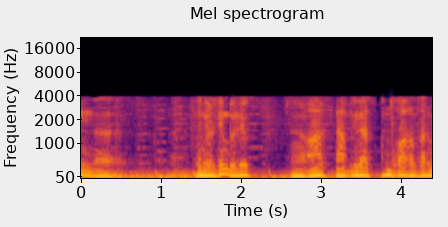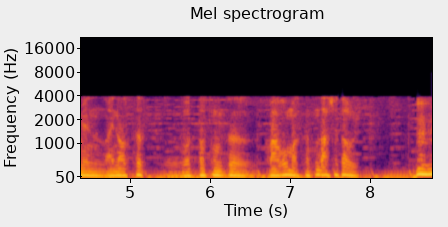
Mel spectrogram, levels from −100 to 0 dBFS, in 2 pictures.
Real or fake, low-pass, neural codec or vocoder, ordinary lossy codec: real; 7.2 kHz; none; AAC, 16 kbps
